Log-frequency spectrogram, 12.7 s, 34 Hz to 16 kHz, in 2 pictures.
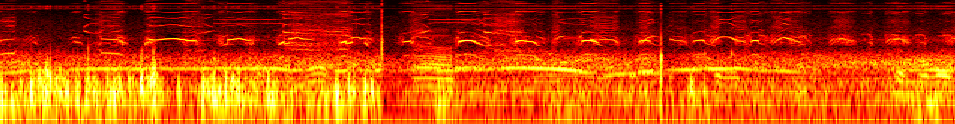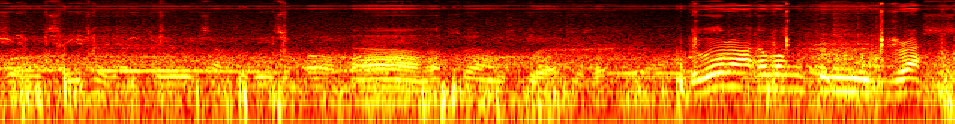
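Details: Seals with pups at Donna Nook Nature Reserve, Lincolnshire, on 19 November, in a colony of hundreds including bulls and newborn pups; wavering, moaning tonal calls rich in harmonics rise and fall over steady people talking and wind.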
